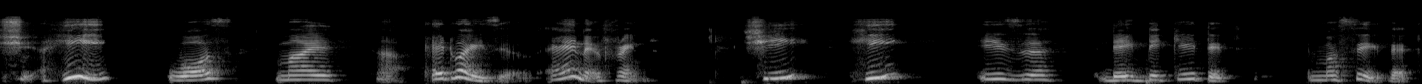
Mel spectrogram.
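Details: Adult woman, an ophthalmologist, with aphasia after a stroke around delivering twins 7 years ago; she is recovering her speech with speech-language therapy and communication still hinders her; aphasia after stroke.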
